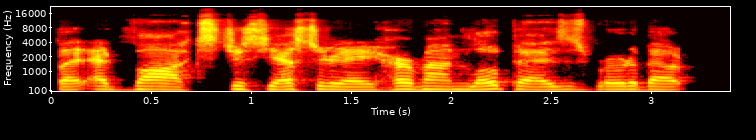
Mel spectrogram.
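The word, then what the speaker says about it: Germán: at Vox just yesterday, Herman Lopez wrote about how police probably reduce crime, which I think is a pretty well-grounded finding, but it's controversial in the Voxosphere. Herman, his name is spelled German, Herman Lopez, he's honest.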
